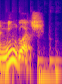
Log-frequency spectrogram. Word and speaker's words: Mingote: É, o Minhote, é, Minhote, como é que fala? Minhote, né? Mingote. Mingote.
